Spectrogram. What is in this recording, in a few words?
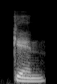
"ken", Indian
